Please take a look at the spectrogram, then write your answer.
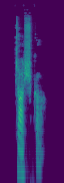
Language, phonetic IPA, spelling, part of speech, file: Polish, [ˈt͡ʃaʃka], czaszka, noun, Pl-czaszka.ogg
